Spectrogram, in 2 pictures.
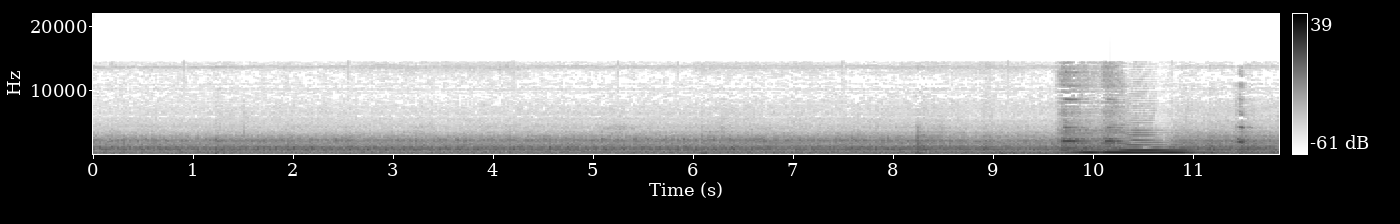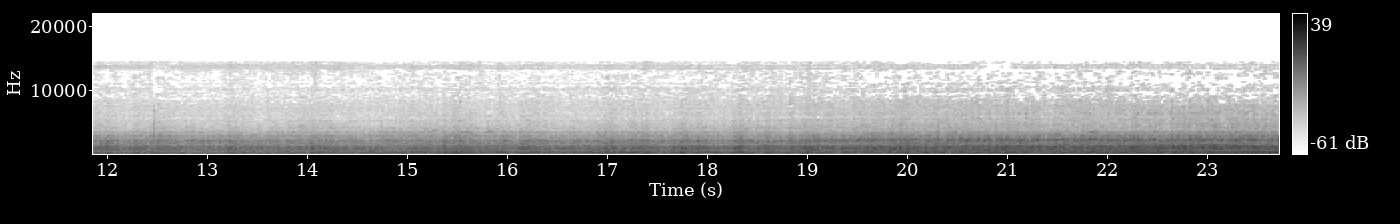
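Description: DR class 112 (V 100) diesel-hydraulic locomotive running as it moves along the track. It gives one loud horn blast of about a second roughly ten seconds in. The engine then grows steadily louder as the locomotive draws close and passes.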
